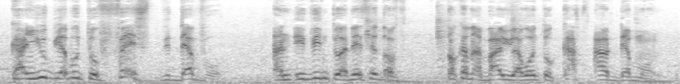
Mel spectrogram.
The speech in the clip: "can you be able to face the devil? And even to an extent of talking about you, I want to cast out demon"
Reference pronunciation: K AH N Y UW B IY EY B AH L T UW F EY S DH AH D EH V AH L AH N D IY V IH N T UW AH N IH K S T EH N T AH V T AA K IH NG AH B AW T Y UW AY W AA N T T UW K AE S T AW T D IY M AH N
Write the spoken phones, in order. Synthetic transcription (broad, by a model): K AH N Y UW B IY EY B AH L T UW F EY S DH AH D EH V AH L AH N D IY V IH N T UW AH N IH S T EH T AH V T AA K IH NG AH B AW T Y UW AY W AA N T T UW K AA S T AW T D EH M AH N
